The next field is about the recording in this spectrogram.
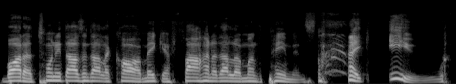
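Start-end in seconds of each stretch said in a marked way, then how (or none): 3.3-4.4 high, laughing through the words; pained joke breaking into laughter. Real, not acted. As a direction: crack up while telling your own painful story. Joking about own painful car payments.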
